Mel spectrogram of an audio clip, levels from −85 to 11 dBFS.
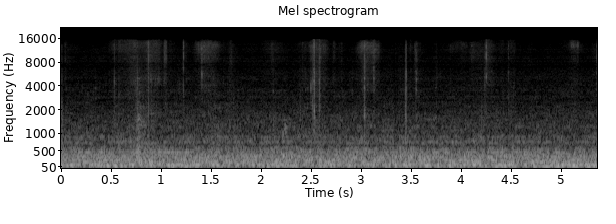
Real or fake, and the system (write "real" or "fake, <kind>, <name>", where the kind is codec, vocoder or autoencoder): fake, codec, DAC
